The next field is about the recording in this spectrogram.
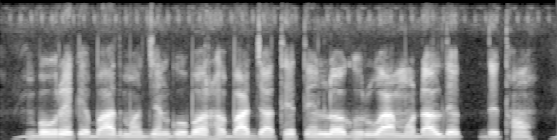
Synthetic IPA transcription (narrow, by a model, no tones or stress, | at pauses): bɔːɾekebad̪məd͡ʒənɡobəɾɦəbad̪̚d͡ʒat̪ʰet̪eləɡʱuɾuamɔ̃ɖal | d̪et̪ʰə̃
